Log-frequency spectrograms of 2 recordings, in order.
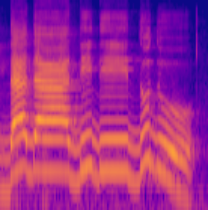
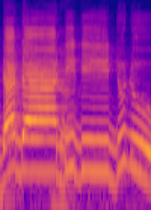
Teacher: Lidah, ujung lidahnya di depan antara gusi dengan gigi.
